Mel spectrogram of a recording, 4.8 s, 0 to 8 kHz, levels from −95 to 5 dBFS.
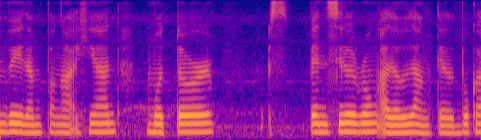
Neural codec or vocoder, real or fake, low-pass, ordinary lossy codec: none; real; none; none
